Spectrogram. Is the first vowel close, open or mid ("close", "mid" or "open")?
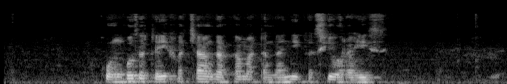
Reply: close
